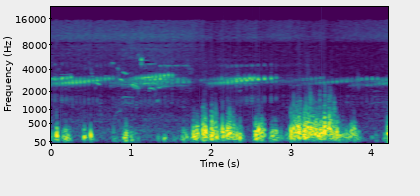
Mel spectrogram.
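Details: Western chorus frogs at the Paint Mines near Calhan, Colorado, 27 April 2019, give a steady, high, pulsing trill over loud low rumbles of wind.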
